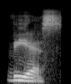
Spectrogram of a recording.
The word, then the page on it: VS: Indian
